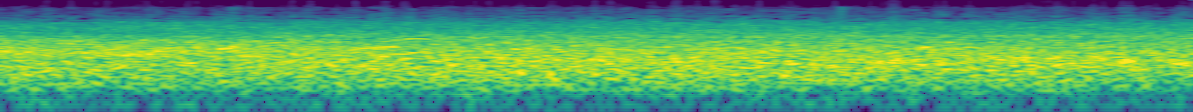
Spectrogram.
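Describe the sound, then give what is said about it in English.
A steady, loud rumble of a train running on the tracks of the first American railroad, near Baltimore Harbor in Maryland, a dense, unbroken roar that holds at the same level throughout with no clear clatter or whistle. “Yes, and it was near here that the first American railroad started operation. And it's still running today.”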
